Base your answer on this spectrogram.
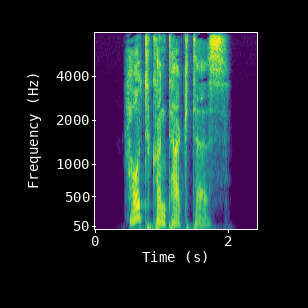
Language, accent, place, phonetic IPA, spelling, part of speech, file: German, Germany, Berlin, [ˈhaʊ̯tkɔnˌtaktəs], Hautkontaktes, noun, De-Hautkontaktes.ogg
- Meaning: genitive singular of Hautkontakt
